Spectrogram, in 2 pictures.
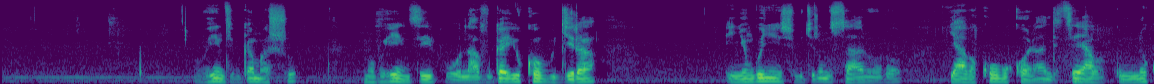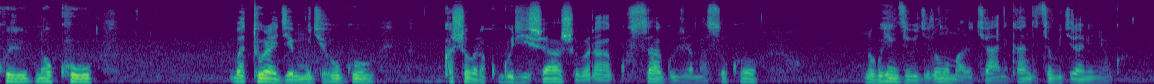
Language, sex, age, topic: Kinyarwanda, male, 18-24, agriculture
